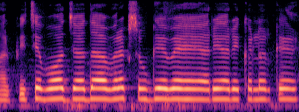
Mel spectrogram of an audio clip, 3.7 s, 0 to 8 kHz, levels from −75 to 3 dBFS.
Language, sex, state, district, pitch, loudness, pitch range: Hindi, female, Rajasthan, Jaisalmer, 245 Hz, -13 LUFS, 240-245 Hz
